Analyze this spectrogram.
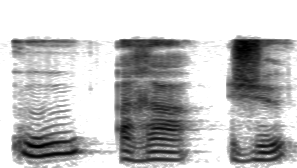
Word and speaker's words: courageux: Courageux. O-U se prononce ou. Courageux. E-U se prononce E. Courageux.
